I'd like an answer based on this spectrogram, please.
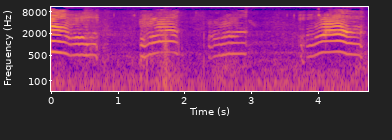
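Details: Pet cat protesting during a bath, giving four drawn-out, tonal meows that bend up and then fall, each under a second long, spaced about a second apart in a small room.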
